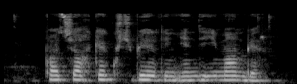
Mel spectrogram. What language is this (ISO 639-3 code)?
uzb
